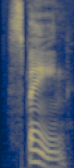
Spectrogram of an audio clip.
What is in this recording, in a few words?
"Spain", English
